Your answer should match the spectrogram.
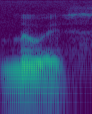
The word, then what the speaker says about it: Louis: Century it did Mrs Armstrong called her son Lewis that's how he pronounced it though The Habit never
